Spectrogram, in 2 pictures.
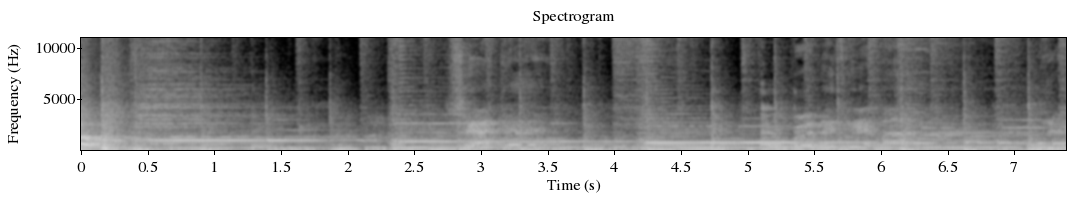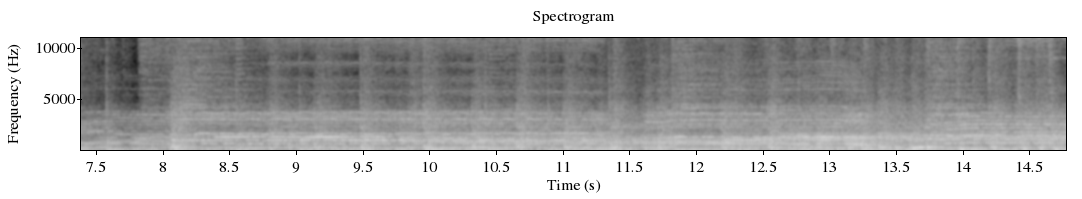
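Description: A live rock band playing: sung vocals over drums, electric bass and acoustic guitar. The band gets louder about eight seconds in.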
